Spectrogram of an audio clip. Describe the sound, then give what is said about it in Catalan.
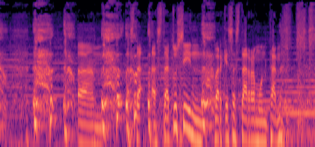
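A person coughs several times in harsh, throaty bursts that break up and mix with ongoing talk, fairly loud throughout. “Està tossint perquè s'està remuntant en el temps?”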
